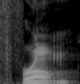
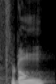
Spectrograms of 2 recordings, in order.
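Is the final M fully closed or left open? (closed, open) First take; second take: closed; open. First: The lips close fully on the final M. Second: The lips do not fully close at the end. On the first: The speaker calls it right. "você precisa fechar a boca totalmente" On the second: The speaker calls it wrong. "a maioria dos brasileiros querem falar from"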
